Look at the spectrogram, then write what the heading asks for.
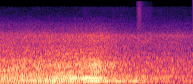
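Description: A car passes on a nearby road beside a tree-stand hunting spot, a steady broadband rush of tyre and engine noise that swells slightly and then eases off, with no one speaking.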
